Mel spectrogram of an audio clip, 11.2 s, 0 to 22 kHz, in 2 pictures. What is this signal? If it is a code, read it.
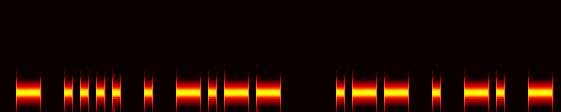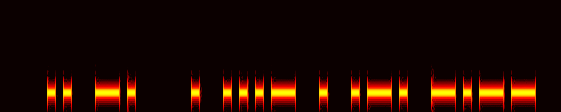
Morse code, heard as a keyed tone, about 16 wpm, 700 Hz. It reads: THEY WENT IN EVERY
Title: Sentences from Top 1000 Words - Review Part 5 - 15wpm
